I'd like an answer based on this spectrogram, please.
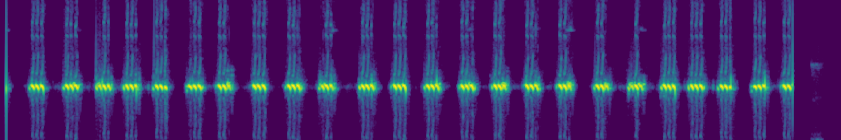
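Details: Cricket chirping, used as masteran training audio for songbirds and as therapy sound: sharp, high, evenly spaced pulses repeated about four times per second in a steady run, with faint higher overtones and no other sounds.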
